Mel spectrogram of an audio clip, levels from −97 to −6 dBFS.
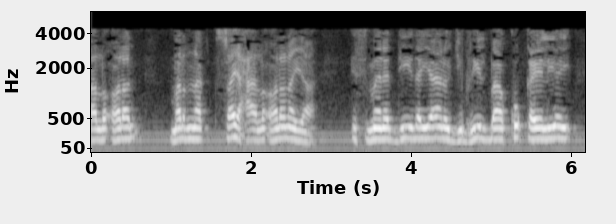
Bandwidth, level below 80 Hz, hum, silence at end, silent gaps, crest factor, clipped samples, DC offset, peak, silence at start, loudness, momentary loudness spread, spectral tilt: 4.5 kHz; -46 dBFS; none; 0.05 s; none; 16 dB; under 0.1%; under 0.1%; -2 dBFS; 0 s; -18 LUFS; 9 LU; -12.5 dB/octave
